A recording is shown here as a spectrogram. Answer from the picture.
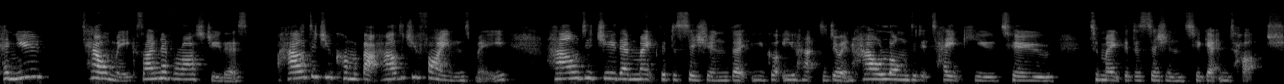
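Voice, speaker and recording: A woman with an English accent talks at a moderate pace in a fairly high, bright, sharp voice, her pitch swinging very widely and her loudness rising and falling sharply. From southern England. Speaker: fitness coach. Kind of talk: casual chat.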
